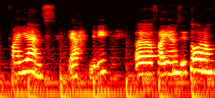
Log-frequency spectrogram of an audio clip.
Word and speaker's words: Fajans: Fajans ya. Jadi Fajans itu orang Polandia. Nah, kalau di Polandia dibacanya itu bukan Fajans ya, tapi Fajans ya.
